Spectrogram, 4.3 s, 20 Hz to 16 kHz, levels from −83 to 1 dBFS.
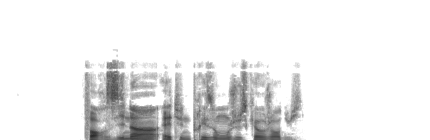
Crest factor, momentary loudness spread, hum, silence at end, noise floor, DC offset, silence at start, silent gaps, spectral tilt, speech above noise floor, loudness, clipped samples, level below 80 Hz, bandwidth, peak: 26 dB; 16 LU; none; 1.3 s; -88 dBFS; under 0.1%; 0.85 s; none; -3.5 dB/octave; 65 dB; -23 LUFS; under 0.1%; -54 dBFS; 9.6 kHz; 0 dBFS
